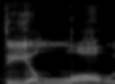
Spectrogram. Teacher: لفظ اللہ کے لام کو موٹا پڑھنا ہے، اس سے پہلے حرف پر زبر ہے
